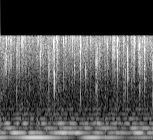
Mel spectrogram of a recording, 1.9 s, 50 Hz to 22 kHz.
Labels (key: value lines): label: biophony, midshipman
recorder: SoundTrap 500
